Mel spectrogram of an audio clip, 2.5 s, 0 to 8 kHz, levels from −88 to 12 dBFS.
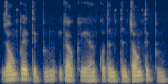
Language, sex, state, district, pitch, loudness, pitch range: Wancho, male, Arunachal Pradesh, Longding, 105 Hz, -19 LUFS, 100-115 Hz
